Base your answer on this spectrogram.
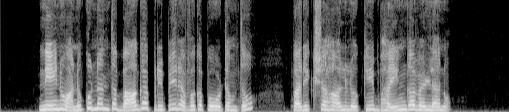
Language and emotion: Telugu, fearful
